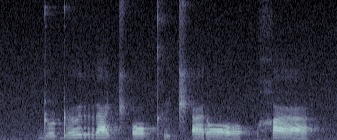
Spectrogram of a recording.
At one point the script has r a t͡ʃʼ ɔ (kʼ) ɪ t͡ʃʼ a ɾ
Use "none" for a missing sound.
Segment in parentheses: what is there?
kʼ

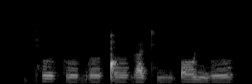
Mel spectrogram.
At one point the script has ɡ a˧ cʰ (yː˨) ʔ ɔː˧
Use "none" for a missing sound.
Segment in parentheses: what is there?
iː˨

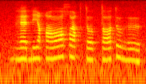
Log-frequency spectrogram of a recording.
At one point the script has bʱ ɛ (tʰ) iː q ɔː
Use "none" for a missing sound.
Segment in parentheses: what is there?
d̪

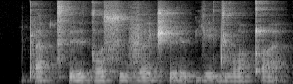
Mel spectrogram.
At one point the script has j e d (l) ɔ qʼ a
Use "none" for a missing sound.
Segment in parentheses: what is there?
ɹ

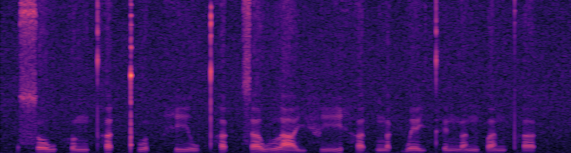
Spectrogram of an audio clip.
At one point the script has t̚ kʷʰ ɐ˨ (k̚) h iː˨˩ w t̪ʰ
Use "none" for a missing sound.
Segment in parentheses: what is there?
p̚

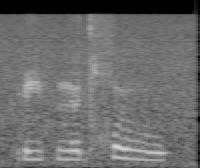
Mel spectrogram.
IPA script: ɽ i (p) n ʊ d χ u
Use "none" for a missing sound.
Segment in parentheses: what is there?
p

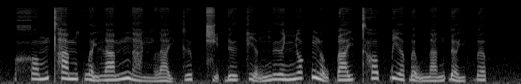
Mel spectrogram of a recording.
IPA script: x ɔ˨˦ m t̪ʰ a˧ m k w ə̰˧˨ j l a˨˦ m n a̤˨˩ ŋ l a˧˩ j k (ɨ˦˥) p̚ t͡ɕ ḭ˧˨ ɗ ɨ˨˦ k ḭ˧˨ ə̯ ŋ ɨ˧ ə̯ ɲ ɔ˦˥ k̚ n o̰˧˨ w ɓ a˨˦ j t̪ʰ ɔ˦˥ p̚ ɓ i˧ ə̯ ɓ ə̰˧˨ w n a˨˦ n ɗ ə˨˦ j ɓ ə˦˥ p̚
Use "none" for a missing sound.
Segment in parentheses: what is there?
ɨ˦˥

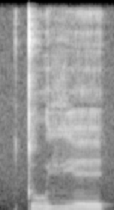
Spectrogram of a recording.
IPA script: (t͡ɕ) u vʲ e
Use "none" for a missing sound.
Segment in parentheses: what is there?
t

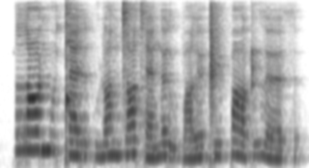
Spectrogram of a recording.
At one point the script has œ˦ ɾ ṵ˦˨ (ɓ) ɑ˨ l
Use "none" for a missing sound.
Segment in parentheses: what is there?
b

